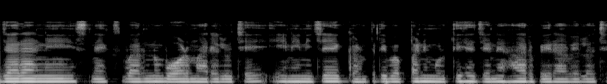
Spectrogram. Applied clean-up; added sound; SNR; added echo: none; none; none; none.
